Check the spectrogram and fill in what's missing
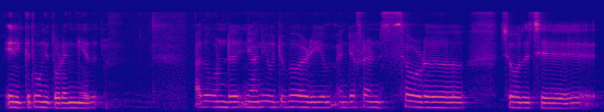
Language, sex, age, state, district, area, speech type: Malayalam, female, 30-45, Kerala, Kasaragod, urban, spontaneous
